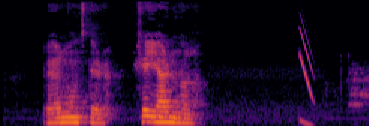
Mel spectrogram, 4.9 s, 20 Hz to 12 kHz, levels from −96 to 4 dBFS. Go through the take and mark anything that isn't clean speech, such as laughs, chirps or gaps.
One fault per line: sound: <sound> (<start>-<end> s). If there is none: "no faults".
sound: chirp (4.0-4.2 s)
